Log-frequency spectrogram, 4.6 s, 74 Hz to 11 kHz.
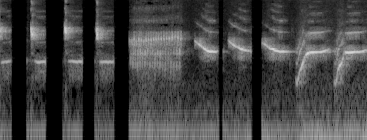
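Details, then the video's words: Training song of a 1997 champion Malinois canary: four short sharp notes, then a buzzing rattle followed by slurred downward whistles and upward-swooping notes. "Malinois CANARY From 1997 - 12h Training Song"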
